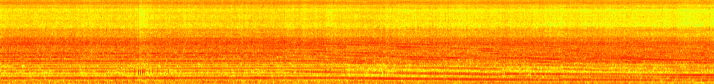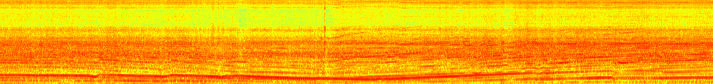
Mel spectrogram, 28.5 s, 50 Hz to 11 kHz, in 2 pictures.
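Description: Kawasaki ZX-6R 636 inline-four sport-bike engine running hard, heard onboard over heavy wind rush. The engine note holds steady, then drops gradually through the middle with a few brief jumps in pitch, and climbs again over the last several seconds as the bike accelerates.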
